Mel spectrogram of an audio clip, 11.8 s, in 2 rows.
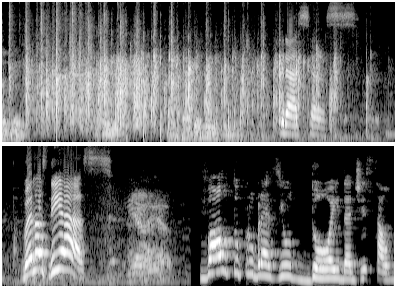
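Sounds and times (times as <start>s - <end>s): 
speech: 0.0s - 0.5s, 4.2s - 5.0s, 6.2s - 7.2s, 7.8s - 11.7s
audience applause: 0.0s - 6.8s
crowd voices: 2.5s - 8.8s.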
